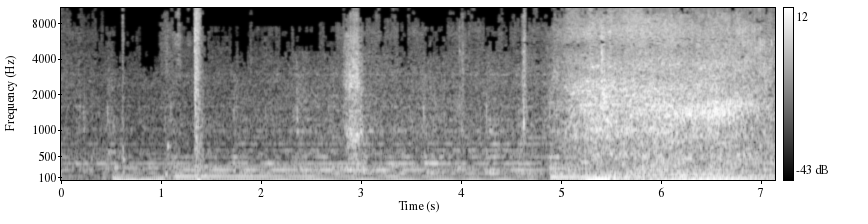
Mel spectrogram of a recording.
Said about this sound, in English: and then drive and come to this kind of screeching stop right on a really specific mark. I think we actually had a stunt guy do that U-turn.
